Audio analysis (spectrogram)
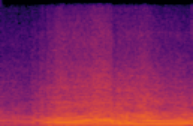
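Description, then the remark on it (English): A race car engine revs hard from inside the cockpit on a qualifying run, a loud, sustained harmonic whine that climbs and dips as the driver shifts, never going into fourth gear, with no voices over it. “All you hear is nothing but the motor?”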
